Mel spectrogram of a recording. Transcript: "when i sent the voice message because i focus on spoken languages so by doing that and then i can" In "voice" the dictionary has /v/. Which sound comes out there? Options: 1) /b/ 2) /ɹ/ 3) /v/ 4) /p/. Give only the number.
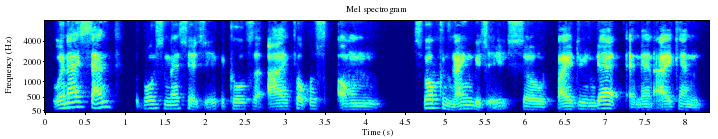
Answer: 4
